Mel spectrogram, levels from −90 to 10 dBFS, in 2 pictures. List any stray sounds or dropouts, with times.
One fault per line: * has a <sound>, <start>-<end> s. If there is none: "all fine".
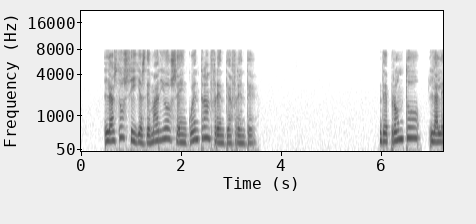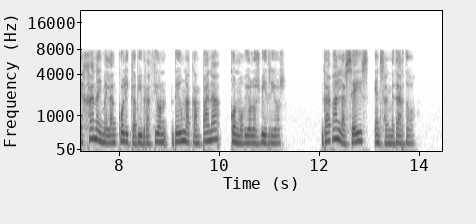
all fine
